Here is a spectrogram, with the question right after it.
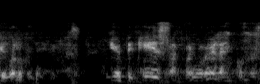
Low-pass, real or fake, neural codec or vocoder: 7.2 kHz; fake; codec, 16 kHz, 4.8 kbps, FACodec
